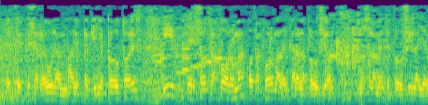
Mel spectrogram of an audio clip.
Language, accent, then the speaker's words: Spanish; Mendoza, Argentina; now in Merlo, Argentina; Mire, yo estoy hace 27 años en la localidad de Merlo, en la provincia de San Luis. En realidad soy originario de Mendoza, de la provincia de Mendoza, pero hace 27 años que estamos en Merlo.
